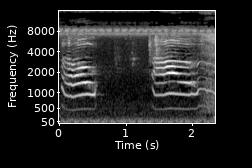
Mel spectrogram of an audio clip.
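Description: Two distinct cat meows, each a drawn-out harmonic cry about half a second long with a pause between, loud and close, heard in a rural Filipino home setting with no talk.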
